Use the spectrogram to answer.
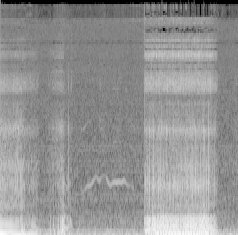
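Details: Loud, low, fluttering snores with quieter pauses between them; ordinary snoring.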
